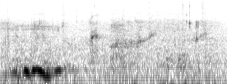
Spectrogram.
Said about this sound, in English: Oh, this will sound great when recorded, right? The sound of crunching.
